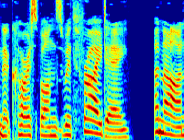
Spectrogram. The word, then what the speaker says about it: Annan: that corresponds with Friday Anan has said his surname rhymes with Canon in English from 1954 to 1957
